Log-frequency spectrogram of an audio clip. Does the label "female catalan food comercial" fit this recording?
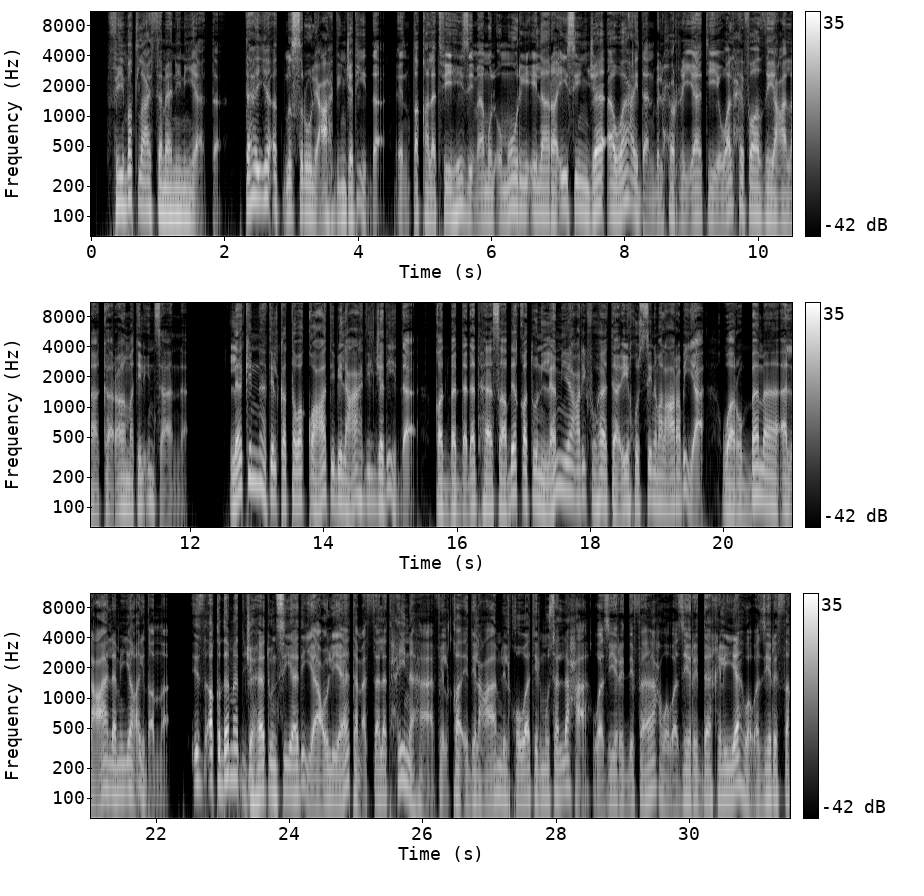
No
